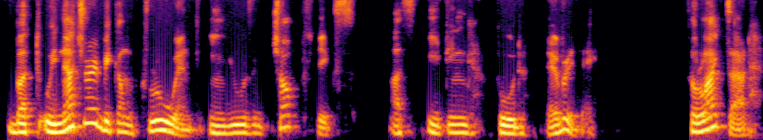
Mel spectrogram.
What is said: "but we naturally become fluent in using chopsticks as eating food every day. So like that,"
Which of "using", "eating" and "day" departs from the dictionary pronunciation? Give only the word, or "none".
none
